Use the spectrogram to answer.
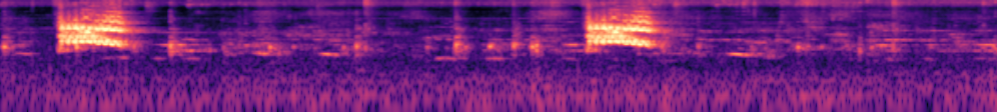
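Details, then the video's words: Parrot giving two loud, harsh, broadband squawks about two and a half seconds apart, with faint chatter and clicks between them. "Parrot Sounds Videos Compilation | Mitthu Ki Awaaz"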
